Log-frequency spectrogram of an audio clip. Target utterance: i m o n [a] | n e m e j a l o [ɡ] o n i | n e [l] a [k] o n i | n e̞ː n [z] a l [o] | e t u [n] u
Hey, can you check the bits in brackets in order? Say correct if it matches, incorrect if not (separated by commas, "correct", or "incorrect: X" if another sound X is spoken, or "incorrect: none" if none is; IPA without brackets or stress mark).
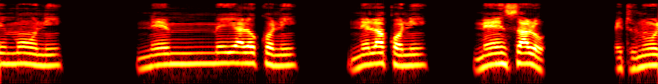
incorrect: i, incorrect: k, correct, correct, incorrect: s, correct, correct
